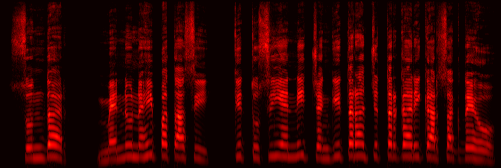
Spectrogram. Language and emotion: Punjabi, surprised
